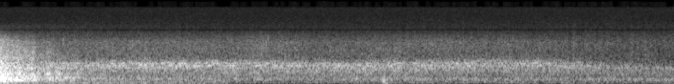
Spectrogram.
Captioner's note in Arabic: أصوات البنادق; عواء الريح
